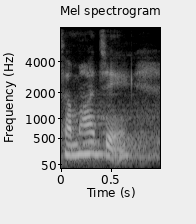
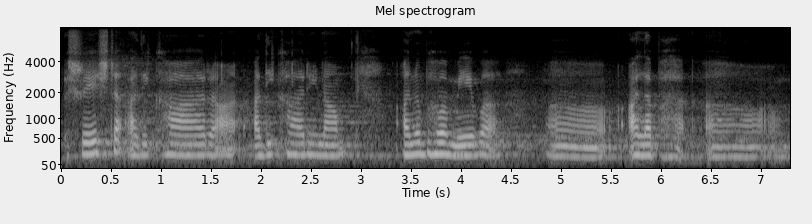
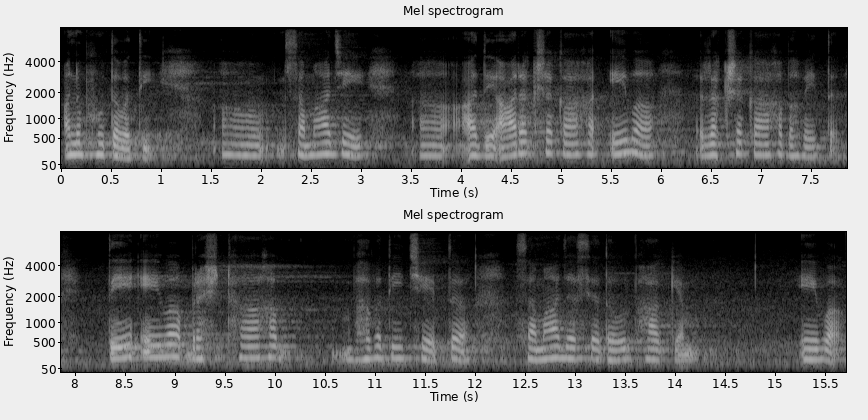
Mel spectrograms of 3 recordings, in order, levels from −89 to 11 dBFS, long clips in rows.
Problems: none marked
